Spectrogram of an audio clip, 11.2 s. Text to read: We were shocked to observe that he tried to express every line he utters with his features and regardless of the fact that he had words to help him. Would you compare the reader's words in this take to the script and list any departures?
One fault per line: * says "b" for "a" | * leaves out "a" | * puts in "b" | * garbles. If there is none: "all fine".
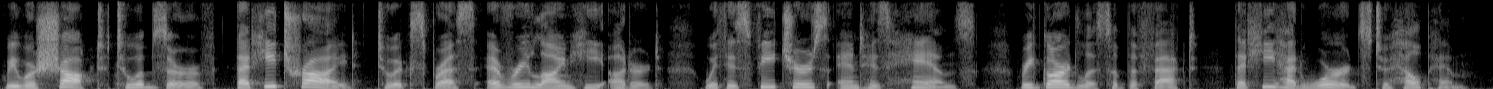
* says "uttered" for "utters"
* puts in "his hands"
